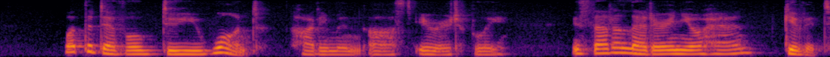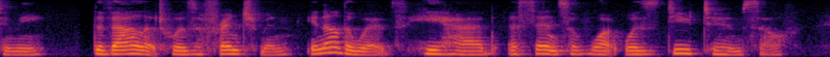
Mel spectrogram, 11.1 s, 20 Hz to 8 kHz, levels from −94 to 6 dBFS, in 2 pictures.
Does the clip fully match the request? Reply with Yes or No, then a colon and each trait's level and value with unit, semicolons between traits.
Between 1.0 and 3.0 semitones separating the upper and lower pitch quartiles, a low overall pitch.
No: narrow, 2.4 semitones; high, 190 Hz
